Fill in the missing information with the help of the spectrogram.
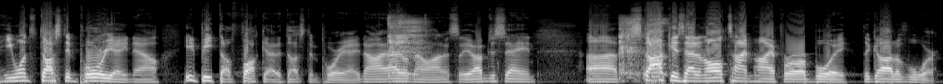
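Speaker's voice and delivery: ordinary talk, nothing marked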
